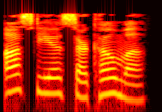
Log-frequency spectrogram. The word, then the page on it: osteosarcoma: British English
